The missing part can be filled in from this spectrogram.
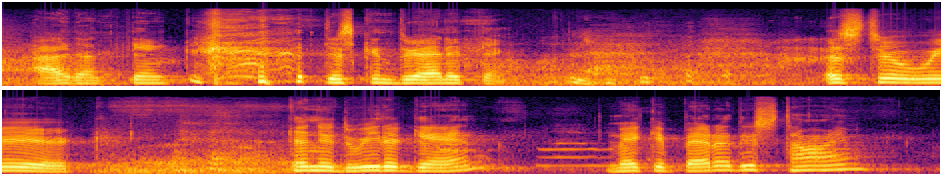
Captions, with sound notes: I don't think this can do anything. [laughter] It's too weak. [laughter] Can you do it again? Make it better this time.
